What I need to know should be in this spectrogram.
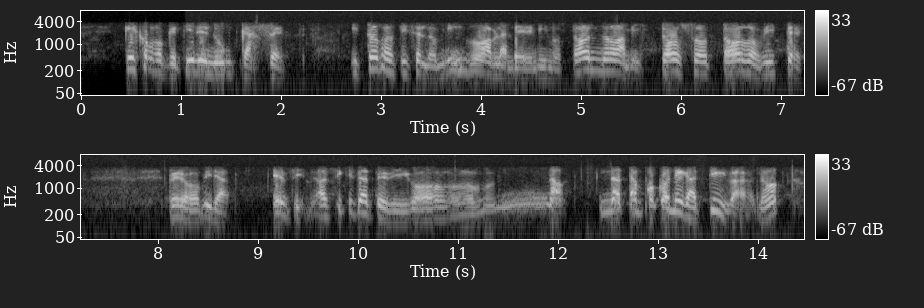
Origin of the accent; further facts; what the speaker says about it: Argentina; todos los que estamos acá somos argentinos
